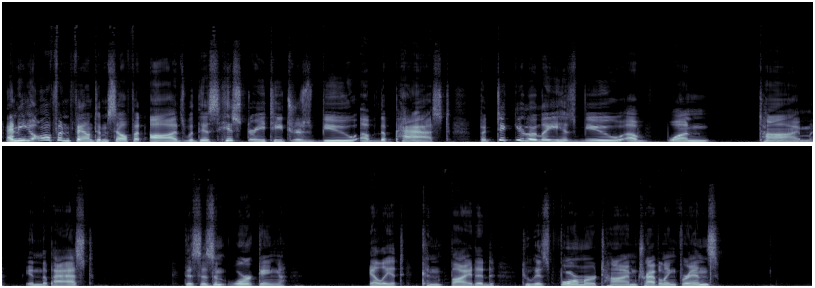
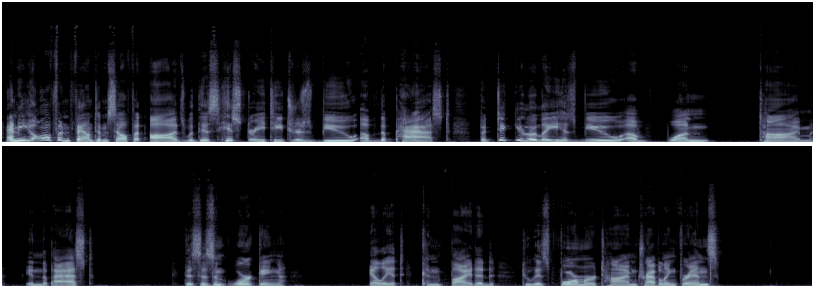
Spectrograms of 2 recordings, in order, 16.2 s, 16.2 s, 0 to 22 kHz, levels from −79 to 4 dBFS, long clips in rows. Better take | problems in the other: neither | none

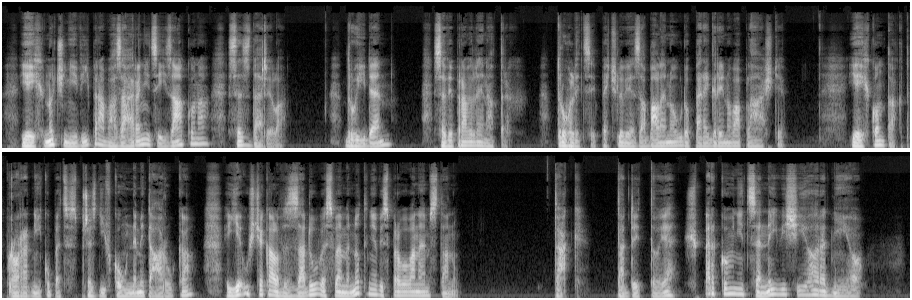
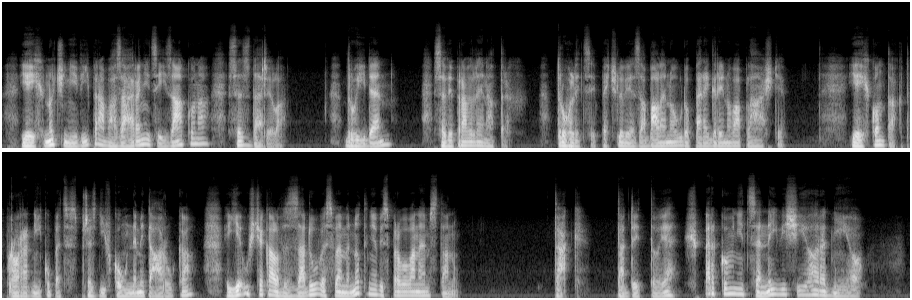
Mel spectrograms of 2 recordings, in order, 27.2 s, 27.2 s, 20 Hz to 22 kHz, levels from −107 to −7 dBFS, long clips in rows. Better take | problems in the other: first | muffled; very; fading above 3 kHz

